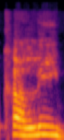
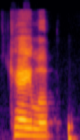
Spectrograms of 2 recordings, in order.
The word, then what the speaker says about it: Caleb: And Teresa, she say Debbie, you got Khal Khalib Williams. Who is that? Caleb. Yeah, that's probably the name. I said it wrong.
